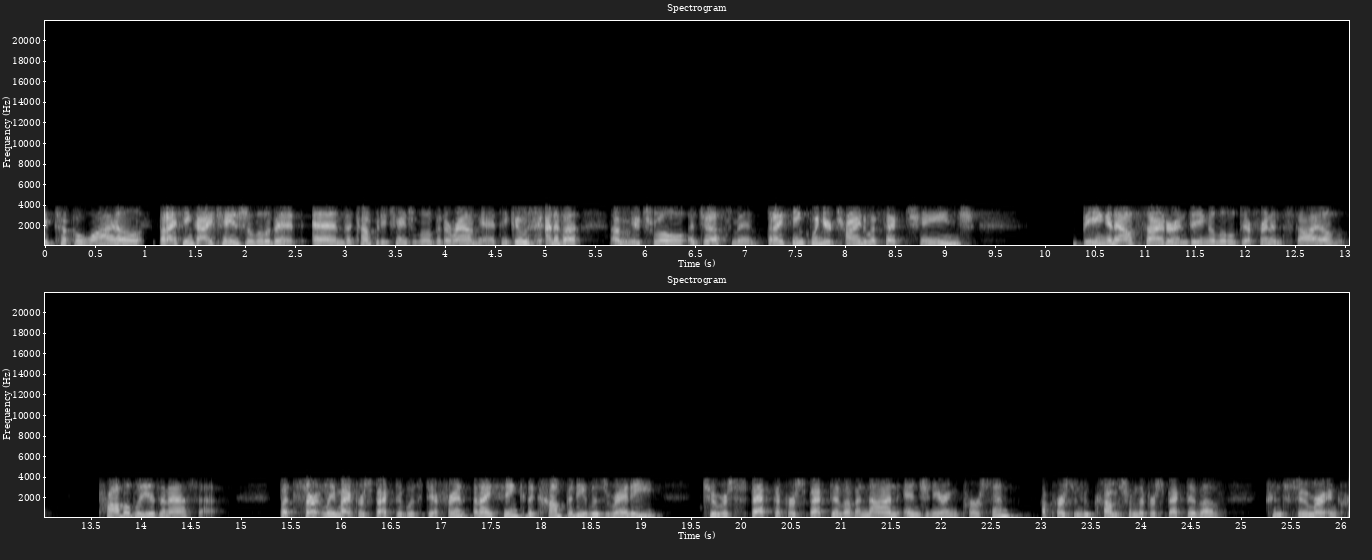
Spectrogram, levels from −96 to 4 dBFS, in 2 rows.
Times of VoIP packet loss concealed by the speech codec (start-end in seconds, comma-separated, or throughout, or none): 5.78-5.92, 19.90-20.07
